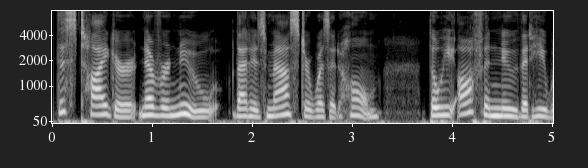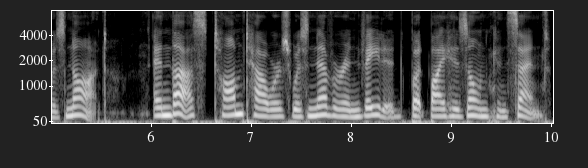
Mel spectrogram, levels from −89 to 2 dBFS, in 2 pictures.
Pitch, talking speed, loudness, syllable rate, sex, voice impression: 200 Hz, 180 wpm, -16 LUFS, 4.4 syllables/s, female, feminine, adult-like, slightly muffled, slightly intellectual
